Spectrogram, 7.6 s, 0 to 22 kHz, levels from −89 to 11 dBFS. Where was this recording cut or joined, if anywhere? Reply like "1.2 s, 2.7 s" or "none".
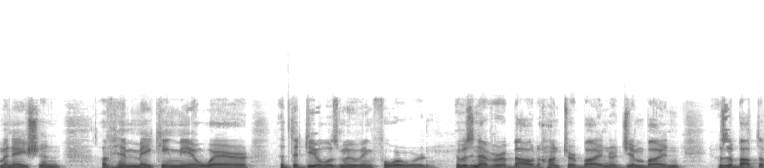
4.4 s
